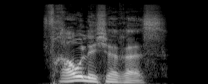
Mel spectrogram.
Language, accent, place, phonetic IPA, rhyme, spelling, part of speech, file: German, Germany, Berlin, [ˈfʁaʊ̯lɪçəʁəs], -aʊ̯lɪçəʁəs, fraulicheres, adjective, De-fraulicheres.ogg
- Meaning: strong/mixed nominative/accusative neuter singular comparative degree of fraulich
